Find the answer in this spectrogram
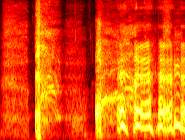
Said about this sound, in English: You're coughing up blood again.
